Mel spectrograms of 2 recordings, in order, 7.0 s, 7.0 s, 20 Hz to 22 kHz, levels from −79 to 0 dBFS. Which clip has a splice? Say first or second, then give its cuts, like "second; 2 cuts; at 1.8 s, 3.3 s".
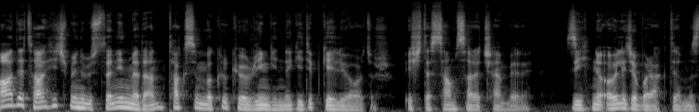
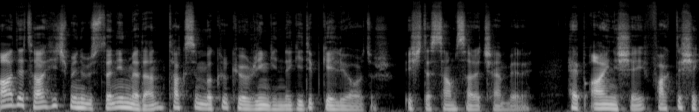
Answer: first; 1 cut; at 5.4 s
